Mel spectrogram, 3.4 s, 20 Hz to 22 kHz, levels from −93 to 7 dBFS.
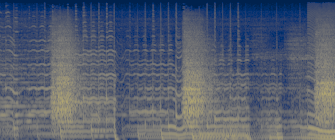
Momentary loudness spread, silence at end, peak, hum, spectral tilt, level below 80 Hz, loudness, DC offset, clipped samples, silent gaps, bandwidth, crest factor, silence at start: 13 LU; 0 s; -8 dBFS; none; -3 dB/octave; -44 dBFS; -26 LUFS; under 0.1%; under 0.1%; none; over 20 kHz; 18 dB; 0 s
